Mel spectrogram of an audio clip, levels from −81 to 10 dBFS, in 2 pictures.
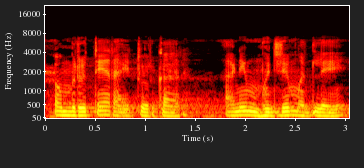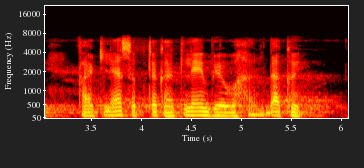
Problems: constant background noise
